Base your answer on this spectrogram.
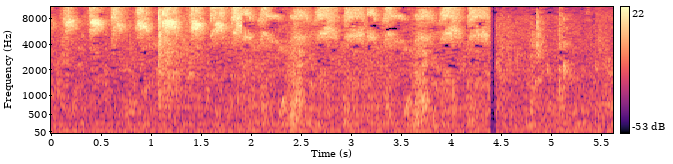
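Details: Greater bulldog bats (fishing bats) roosting in a cave offshore Trinidad, West Indies: a fast series of short, high, sharp chirps repeated several times a second, fading out midway, over a steady rushing background hiss.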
